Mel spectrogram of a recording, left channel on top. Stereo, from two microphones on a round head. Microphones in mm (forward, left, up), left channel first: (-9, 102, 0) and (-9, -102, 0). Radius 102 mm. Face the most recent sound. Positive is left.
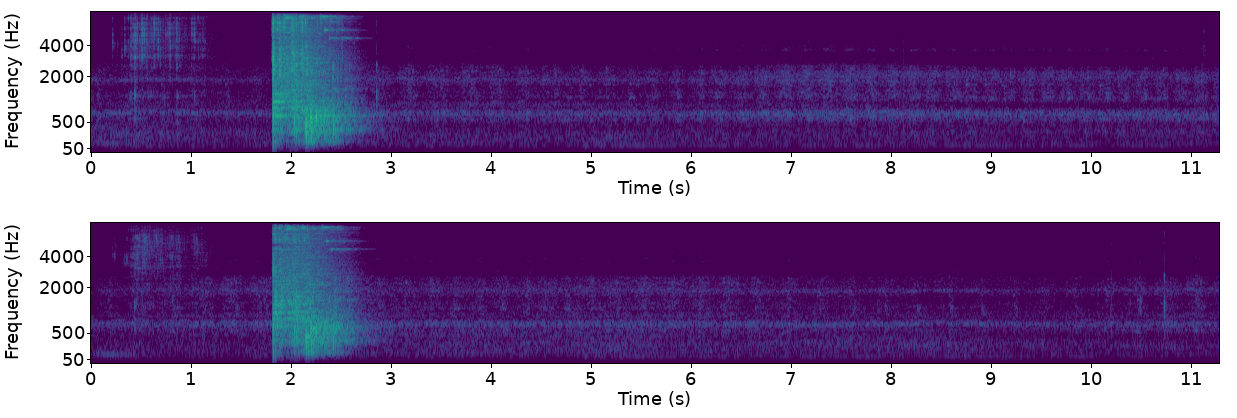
turn(degrees=65)  # may be behind; listen again after turning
